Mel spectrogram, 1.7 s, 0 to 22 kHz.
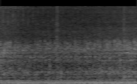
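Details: Honda CR-V 3rd generation 2.4, cold idle, in drive, after oil change to Rolf 530 plus a thick additive: faint, even tapping over the low hum, a knock from inside the engine, unchanged by the oil; power steering pump also suspected of noise, source unconfirmed. Engine knock.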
